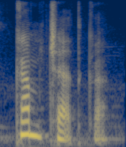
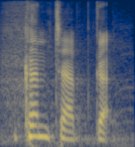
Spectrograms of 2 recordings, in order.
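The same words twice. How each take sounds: First: The word is pronounced carefully and clearly. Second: The word is pronounced clumsily and badly. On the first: The speaker calls it right. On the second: The speaker calls it wrong.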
